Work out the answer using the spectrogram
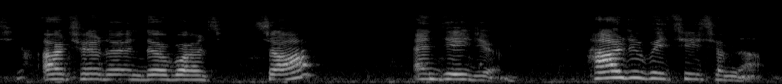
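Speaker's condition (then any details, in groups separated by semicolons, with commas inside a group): ALS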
